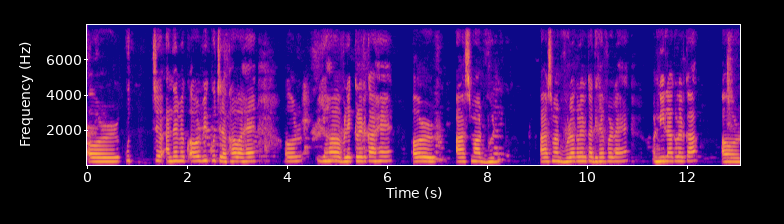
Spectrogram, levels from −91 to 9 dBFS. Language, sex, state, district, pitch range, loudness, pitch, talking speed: Hindi, female, Bihar, Kishanganj, 230-255 Hz, -16 LUFS, 240 Hz, 150 wpm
